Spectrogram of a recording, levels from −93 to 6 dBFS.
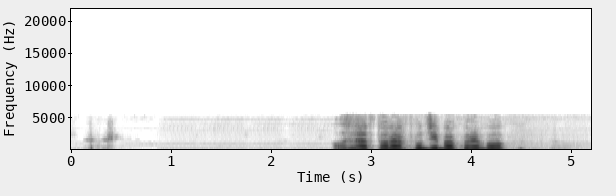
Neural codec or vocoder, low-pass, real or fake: codec, 16 kHz in and 24 kHz out, 0.6 kbps, FocalCodec, streaming, 2048 codes; 5.4 kHz; fake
